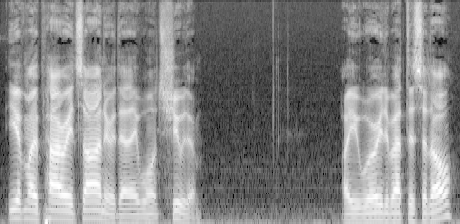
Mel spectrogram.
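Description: A man's voice: mid-range voice, a little fast, fairly bright tone, clean tone, no echo, lightly acted. A man voicing a blustering, jovial pirate captain in a tabletop game, hearty and commanding. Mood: taunting. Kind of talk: tabletop role-play.

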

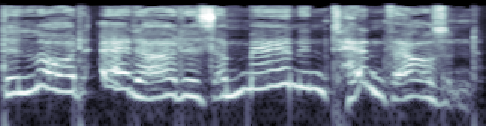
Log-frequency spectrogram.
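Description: Ancient, wise fantasy maester: high, thin, breathy old voice, solemn, slow, sorrowful. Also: male voice, lively intonation, dry recording, studio quality, exaggerated voice. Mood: wistful, sorrowful. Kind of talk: audiobook-style character reading from a fantasy novel.

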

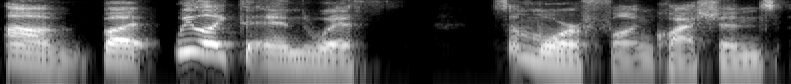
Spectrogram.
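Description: A man's voice: mid-range voice, very animated, slow pace, a bit bright, no echo. Joking male podcast host. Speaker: interview host. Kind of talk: casual podcast interview.

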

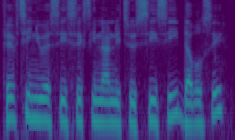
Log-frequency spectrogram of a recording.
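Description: A man with a dark, relaxed tone and middle pitch acts as host. He speaks conversationally, asks and checks, and reads material aloud. The recording is dry. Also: rapid-fire, no echo. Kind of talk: conversational interviewing and reading aloud.

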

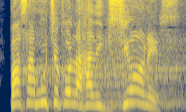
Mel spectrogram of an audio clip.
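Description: A man preaching a sermon to his congregation, swinging from fervent appeals to a low, intimate tone. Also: lively intonation, normal speed. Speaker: pastor. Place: church sanctuary with congregation. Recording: long hall reverb.

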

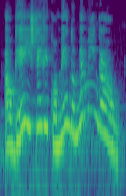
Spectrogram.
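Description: A woman voicing a mama bear with a high, shrill voice in a children's story. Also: very animated, normal speed, darkish tone, soft background music. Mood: indignant.

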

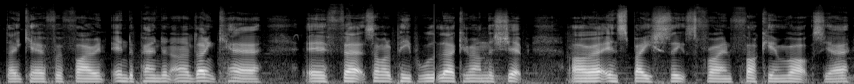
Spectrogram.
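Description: A man's voice: medium pitch, little pitch movement, normal speed, hardly any pauses, smooth, close to an everyday voice. A man playing a gung-ho, foul-mouthed starship captain in an audio drama, commanding his crew informally and recklessly. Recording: loud music behind the voice. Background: music.

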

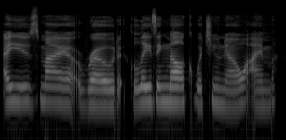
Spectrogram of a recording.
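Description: A young adult woman with vocal fry and a slight rasp, chatting casually through a lifestyle routine with informal asides. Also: mid-range voice, flat delivery, takes it slowly, a little mellow, no room sound, studio quality. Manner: informal, frequent asides and digressions. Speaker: lifestyle vlogger. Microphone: close microphone, wearing wired headphones.

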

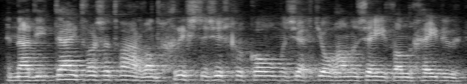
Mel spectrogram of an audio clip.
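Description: A man's voice: mid-range voice, fairly even intonation, moderate pace, slight background noise. A Dutch-accented man preaching a sermon as pastor, earnest and pleading, his voice rising to urgent calls.

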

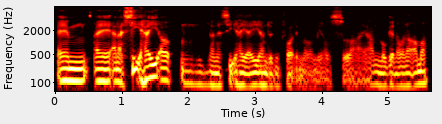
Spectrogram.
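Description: A man's voice: sits low, steady tone, quick pace, no echo. A man with a broad Scottish accent chatting casually and jokily as a show co-host, playful and self-deprecating. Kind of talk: casual jokey bike chat.

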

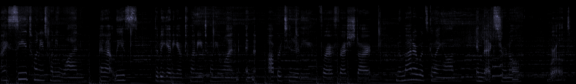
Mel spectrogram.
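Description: American woman, gently reflective podcast host. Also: medium pitch, fairly even intonation, measured pace, over music. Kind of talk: casual spiritual podcast talk.

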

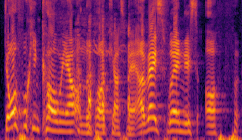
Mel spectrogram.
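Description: A man's voice: sits high, animated, a little fast, fairly bright tone. A man, co-hosting a podcast in casual chat, rambling and swearing a lot. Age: 30s. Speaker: podcast co-host.

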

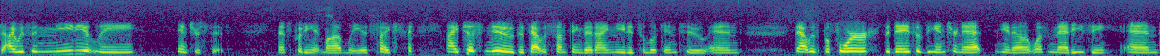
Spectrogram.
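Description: Speaking at normal speed in a fairly low, fairly even voice, an older Austrian herbalist and writer responds to interview questions by phone. She explains carefully and says um often, and the audio is poor.

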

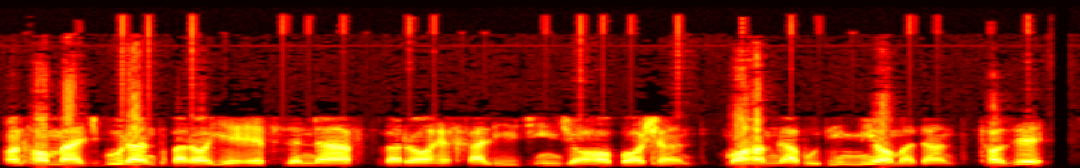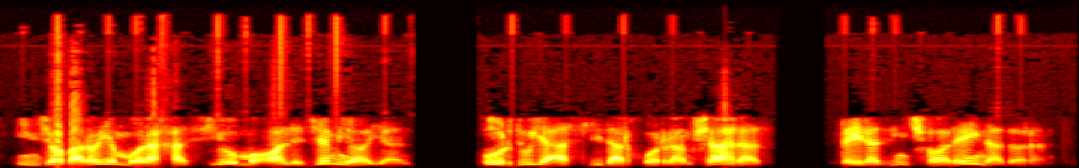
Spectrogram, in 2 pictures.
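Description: A man's voice: medium pitch, dry recording, phone-quality sound, lightly acted. A man voicing a touchy young chieftain. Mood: placating. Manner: indignant, quick to take offense.

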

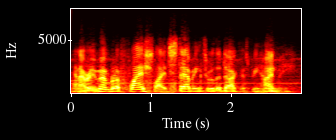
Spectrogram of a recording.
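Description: A man's voice: mid-range voice, lively intonation, quick pace, lightly acted. Male actor as hard-boiled private eye, clipped, wry, 1950s radio drama, dull sound, music behind. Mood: suspenseful. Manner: tense, clipped storytelling with wry asides.

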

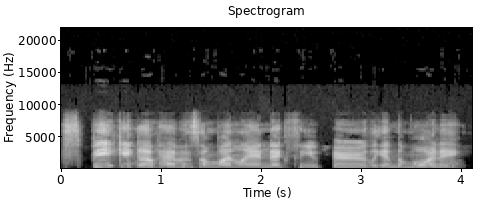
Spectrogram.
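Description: Female co-host, teasing and probing, mid-pitch, dry close sound. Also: animated, moderate pace, pushed and bright, no echo, muffled recording. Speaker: podcast co-host. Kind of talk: casual opinion chat.

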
